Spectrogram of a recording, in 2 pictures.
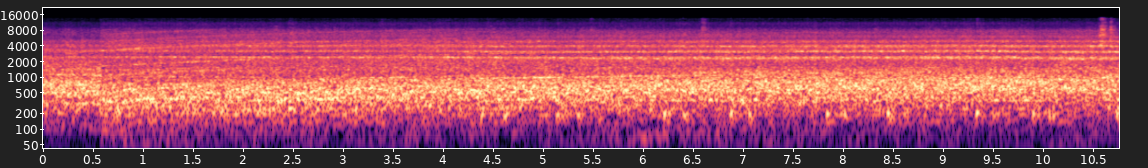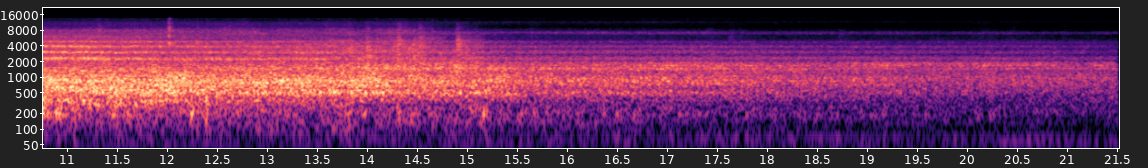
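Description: London Underground train running past on open-air track, wheels on rails with several high steady whining tones over the noise. It fades away over the last third as the train moves off.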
